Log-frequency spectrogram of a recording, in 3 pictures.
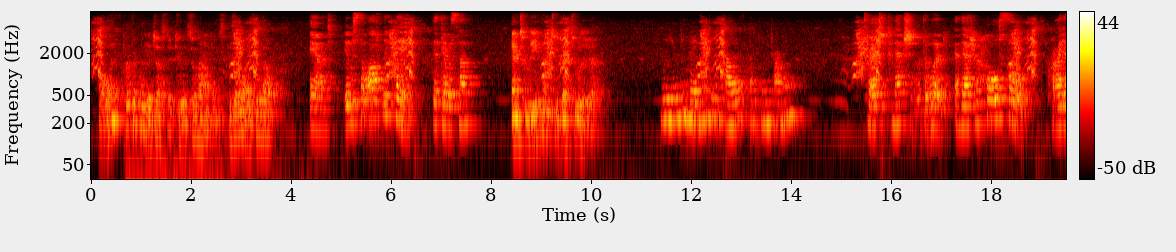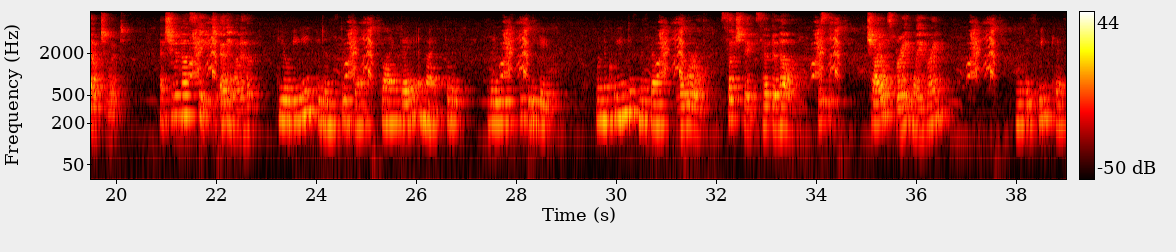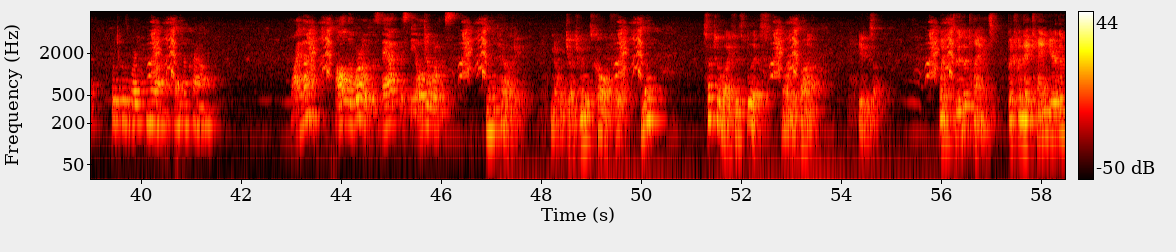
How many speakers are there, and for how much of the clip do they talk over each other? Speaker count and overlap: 4, no overlap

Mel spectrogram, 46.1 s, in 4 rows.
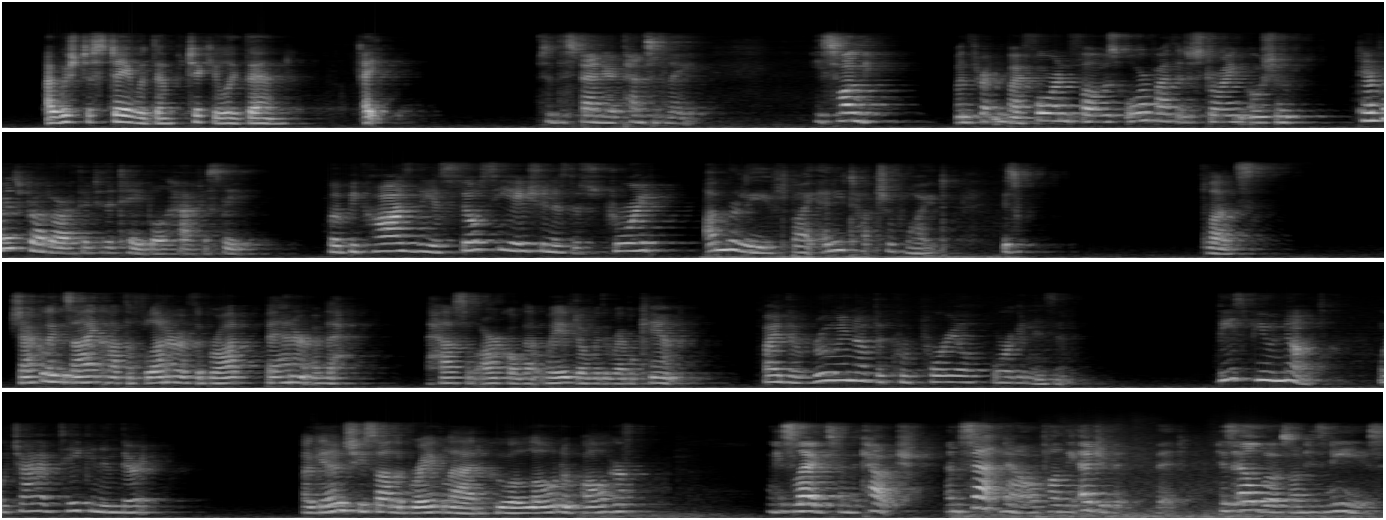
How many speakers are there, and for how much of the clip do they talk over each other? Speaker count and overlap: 6, no overlap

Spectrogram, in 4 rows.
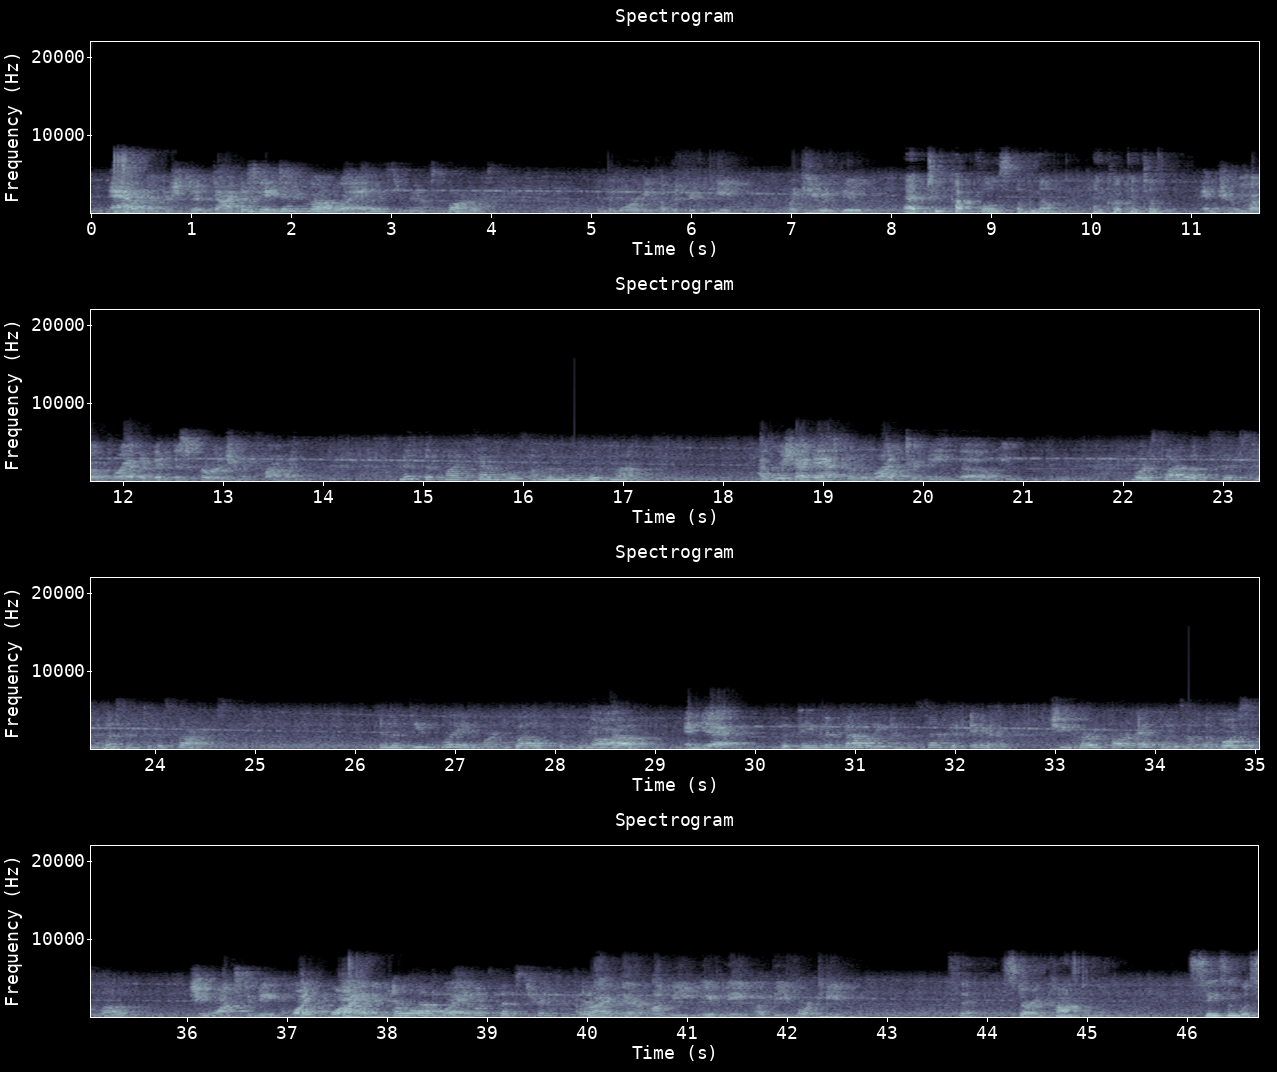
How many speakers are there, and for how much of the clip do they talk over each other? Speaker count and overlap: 4, about 9%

